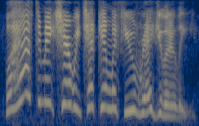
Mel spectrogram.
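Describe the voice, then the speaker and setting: A woman voicing a tiny, excitable female companion creature in game dialogue. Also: fairly quick, heavily acted. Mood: excited. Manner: squeaky and excitable.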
